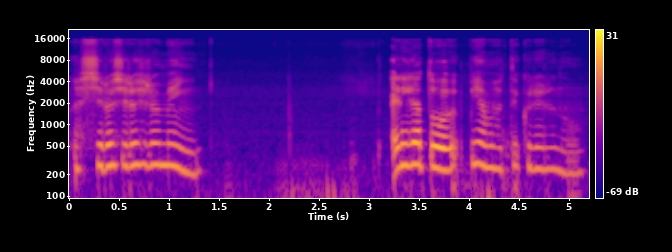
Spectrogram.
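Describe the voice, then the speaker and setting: Young woman idol, higher voice, casual and bubbly livestream chatter with frequent soft whispered asides. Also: fairly even intonation, normal speed. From Japan. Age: young adult. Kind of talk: casual livestream chat, reading viewer comments.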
